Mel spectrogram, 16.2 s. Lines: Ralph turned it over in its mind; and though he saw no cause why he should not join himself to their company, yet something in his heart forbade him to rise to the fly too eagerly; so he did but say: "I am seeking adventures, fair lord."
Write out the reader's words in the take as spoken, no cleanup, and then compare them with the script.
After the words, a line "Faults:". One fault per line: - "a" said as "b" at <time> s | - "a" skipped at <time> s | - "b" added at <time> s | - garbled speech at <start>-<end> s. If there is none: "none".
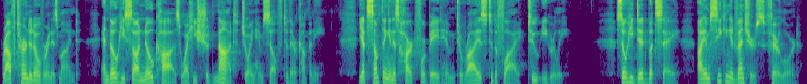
Ralph turned it over in his mind; and though he saw no cause why he should not join himself to their company, yet something in his heart forbade him to rise to the fly too eagerly; so he did but say: "I am seeking adventures, fair lord."
Faults:
- "its" said as "his" at 1.0 s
